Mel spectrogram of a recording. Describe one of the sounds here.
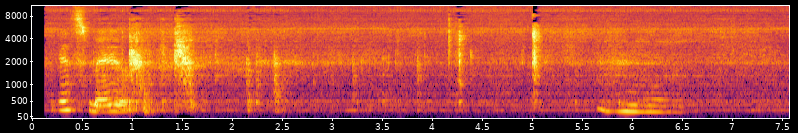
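A young woman speaks softly, heard through a television speaker.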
